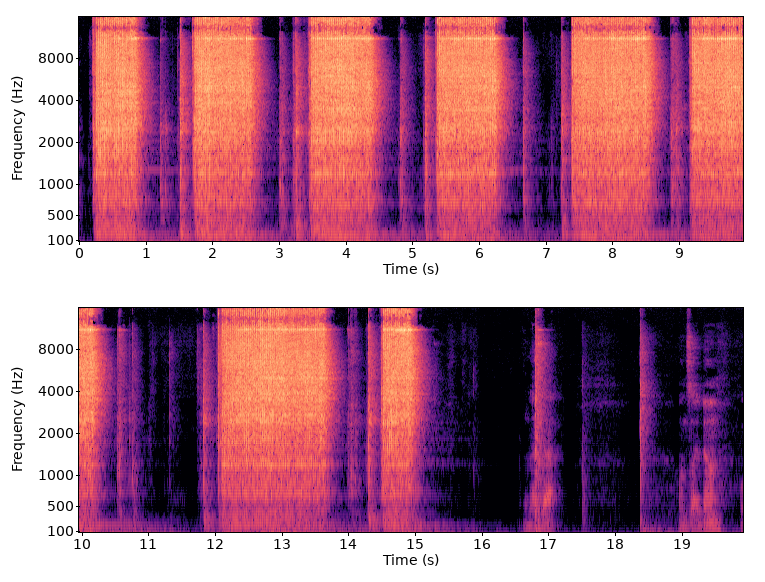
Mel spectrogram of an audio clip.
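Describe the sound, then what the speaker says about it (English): A torque wrench ratchets while tightening bolts on a Detroit Diesel Loadstar truck, with about seven loud, steady clicking bursts separated by brief pauses, close to the microphone. "I'm definitely using the torque wrench on these"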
